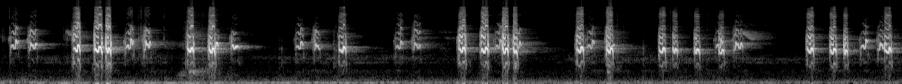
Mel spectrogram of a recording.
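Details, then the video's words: Young trukan calling for its mother, giving rasping chirps grouped in twos and threes, some with a short downward tail, repeated about once a second over a faint low hum. "Suara pikat anakan burung trukan Mp3||anak trukan memanggil induk"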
